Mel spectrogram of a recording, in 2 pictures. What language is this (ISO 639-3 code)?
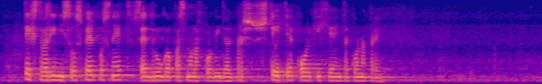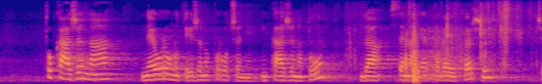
slv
